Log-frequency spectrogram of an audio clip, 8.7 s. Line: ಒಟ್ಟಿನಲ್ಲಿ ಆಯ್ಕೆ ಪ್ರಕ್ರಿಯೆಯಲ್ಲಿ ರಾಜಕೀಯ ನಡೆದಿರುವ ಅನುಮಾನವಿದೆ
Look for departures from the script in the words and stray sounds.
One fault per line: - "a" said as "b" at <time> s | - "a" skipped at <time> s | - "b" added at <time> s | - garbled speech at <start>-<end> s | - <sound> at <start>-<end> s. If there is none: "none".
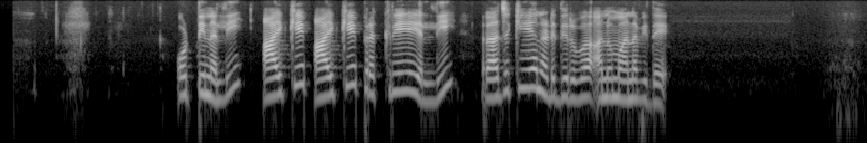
- "ಆಯ್ಕೆ" added at 3.1 s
